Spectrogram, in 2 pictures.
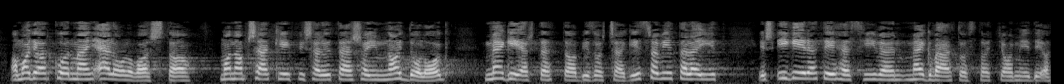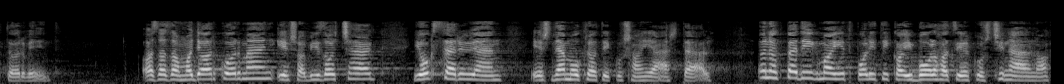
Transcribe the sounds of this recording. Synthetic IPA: ɒmɒɟɒrko̞rmaːɲɛlo̞lvɒʃt̪ɒ | mɒnɒpʃaːkːeːpʋiʃɛløːt̪aːrʃɒjimnɒɟd̪o̞lo̞ɡ | mɛɡeːrt̪ɛt̪ːɛɒbizo̞t͡ʃːaːɡeːsrɛveːt̪ɛlɛjit̪ | eːʃiɡeːɾɛt̪eːɦɛshiːvɛmːɛɡʋaːlt̪o̞st̪ɒcːɒːmeːd̪ijɒt̪ørvḛːɲt̪ | ɒzɒzɒmɒɟɒrko̞rmaːɲeːʃɒbizo̞ːaːɡjo̞ksɛɾyːɛn | eːʒd̪ɛmo̞krɒt̪ikuʃɒnjaːrt̪ɛ̰l | ø̞nø̞k̚pɛd̪iɡmɒjit̪po̞lit̪ikɒjibo̞lɦɒt̪sirkuʃt͡ʃinaːlnɒk

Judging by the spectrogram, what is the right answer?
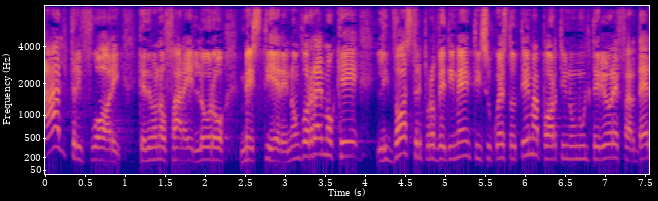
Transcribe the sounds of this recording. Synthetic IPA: alt̪ɾifwɔːɾiked̪ɛːvonofaːɾeilːoːɾomest̪jɛːɾenoɱvorːɛmːokeivɔst̪ɾipɾovːed̪iment̪isukːwest̪ot̪ɛːmapɔrt̪inounult̪eɾjoːɾefard̪ɛ

